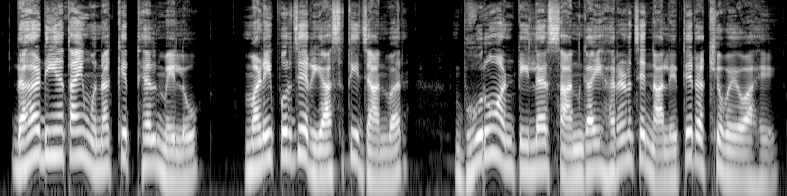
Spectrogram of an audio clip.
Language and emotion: Sindhi, neutral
